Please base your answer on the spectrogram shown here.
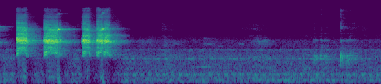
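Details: Black francolin, known locally as kala teetar, giving mixed calls: four loud, harsh, grating bursts in quick succession within the first second and a half, then near quiet with one faint short note near the end.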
